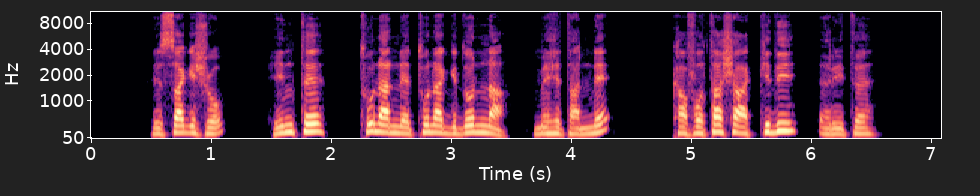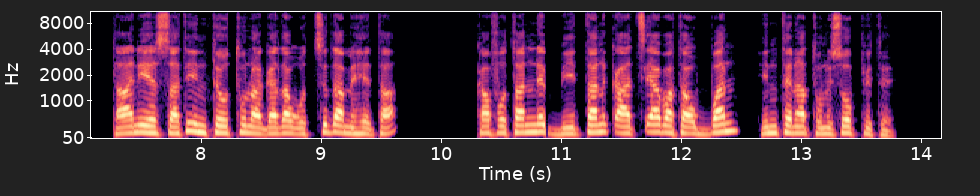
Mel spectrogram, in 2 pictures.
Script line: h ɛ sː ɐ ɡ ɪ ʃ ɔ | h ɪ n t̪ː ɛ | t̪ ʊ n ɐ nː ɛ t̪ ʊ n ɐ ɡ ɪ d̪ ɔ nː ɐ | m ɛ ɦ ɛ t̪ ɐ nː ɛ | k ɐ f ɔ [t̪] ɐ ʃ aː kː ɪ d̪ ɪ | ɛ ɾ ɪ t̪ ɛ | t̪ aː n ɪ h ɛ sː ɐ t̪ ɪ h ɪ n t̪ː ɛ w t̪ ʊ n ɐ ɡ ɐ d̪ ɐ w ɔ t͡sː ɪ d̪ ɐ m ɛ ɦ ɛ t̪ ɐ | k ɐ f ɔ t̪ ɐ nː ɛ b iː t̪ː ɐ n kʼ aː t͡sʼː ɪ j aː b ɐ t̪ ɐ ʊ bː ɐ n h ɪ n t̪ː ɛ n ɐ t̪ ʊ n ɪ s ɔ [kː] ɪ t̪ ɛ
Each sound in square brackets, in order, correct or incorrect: correct, incorrect

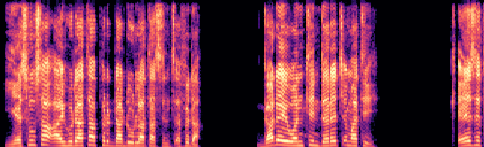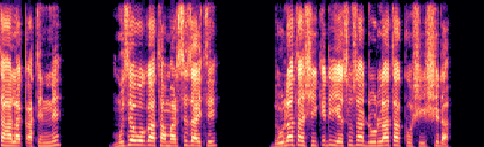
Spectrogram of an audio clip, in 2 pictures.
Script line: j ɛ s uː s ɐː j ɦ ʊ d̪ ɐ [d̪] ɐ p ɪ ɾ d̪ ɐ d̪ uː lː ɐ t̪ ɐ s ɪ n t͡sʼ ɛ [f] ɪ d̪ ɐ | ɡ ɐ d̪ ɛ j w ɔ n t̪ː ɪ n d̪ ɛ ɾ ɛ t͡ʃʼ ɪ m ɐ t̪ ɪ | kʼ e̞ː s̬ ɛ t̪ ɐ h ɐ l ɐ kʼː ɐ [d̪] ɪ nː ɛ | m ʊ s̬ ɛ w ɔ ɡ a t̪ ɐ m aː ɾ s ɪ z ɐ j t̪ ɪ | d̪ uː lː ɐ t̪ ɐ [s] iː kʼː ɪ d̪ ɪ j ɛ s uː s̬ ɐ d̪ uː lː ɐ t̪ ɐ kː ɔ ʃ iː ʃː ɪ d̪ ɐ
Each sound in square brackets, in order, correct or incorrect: incorrect, correct, incorrect, incorrect

